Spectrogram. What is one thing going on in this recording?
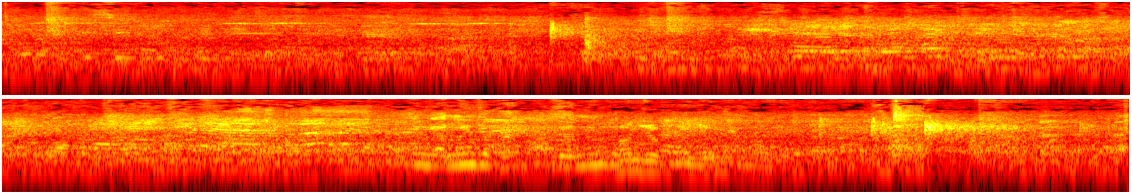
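Pool balls clack together on a table.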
